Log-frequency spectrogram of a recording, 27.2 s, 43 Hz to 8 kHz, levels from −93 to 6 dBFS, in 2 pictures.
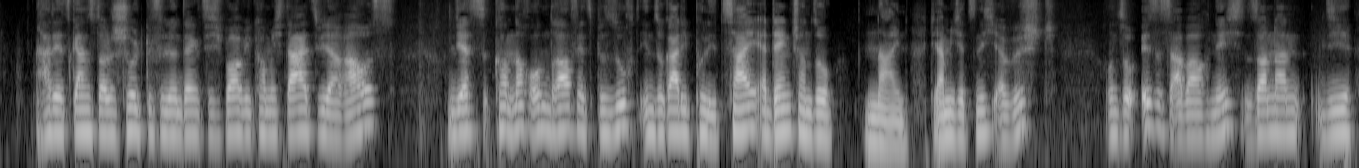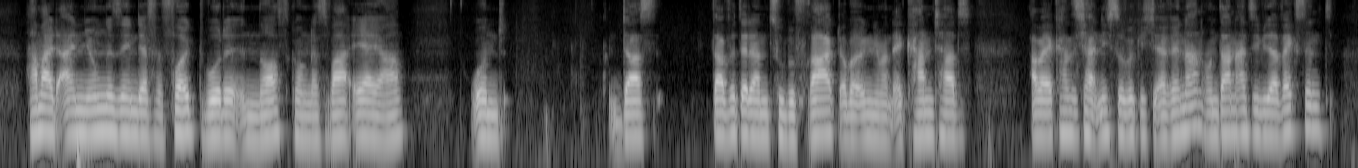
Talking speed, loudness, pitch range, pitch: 200 wpm, -26 LUFS, 115-130 Hz, 125 Hz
